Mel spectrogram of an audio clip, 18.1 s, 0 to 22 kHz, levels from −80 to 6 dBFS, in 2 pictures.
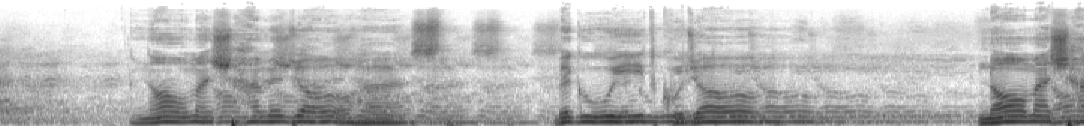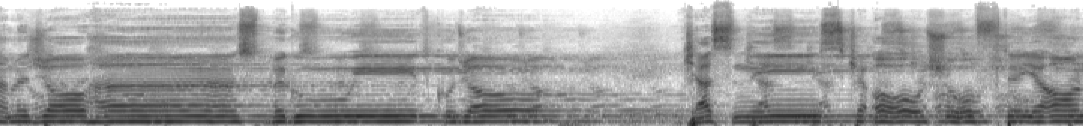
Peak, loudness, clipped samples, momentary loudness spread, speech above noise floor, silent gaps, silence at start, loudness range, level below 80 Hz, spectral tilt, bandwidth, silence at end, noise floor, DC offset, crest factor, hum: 0 dBFS; -15 LUFS; under 0.1%; 18 LU; 27 dB; none; 0 s; 6 LU; -36 dBFS; -4.5 dB/octave; 19.5 kHz; 0 s; -41 dBFS; under 0.1%; 16 dB; none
